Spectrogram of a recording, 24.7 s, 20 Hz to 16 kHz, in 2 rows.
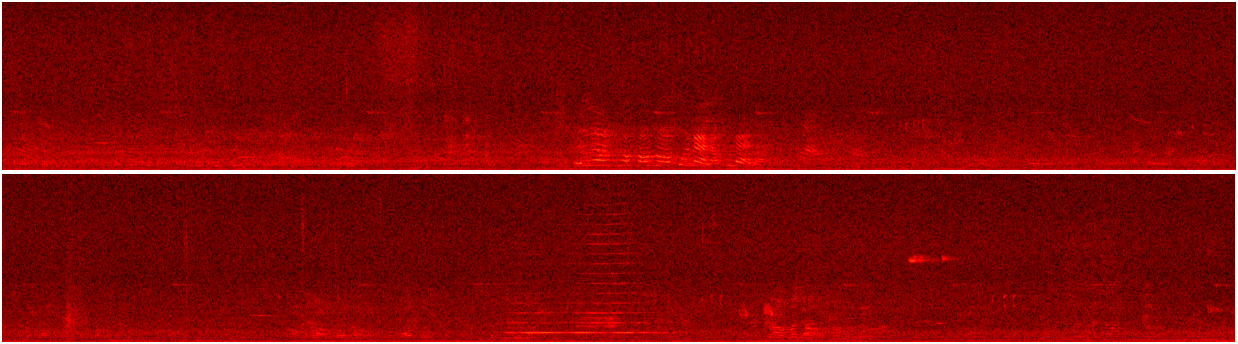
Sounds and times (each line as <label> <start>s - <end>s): Wind 0.0s - 24.6s
Tourists 17.3s - 19.4s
